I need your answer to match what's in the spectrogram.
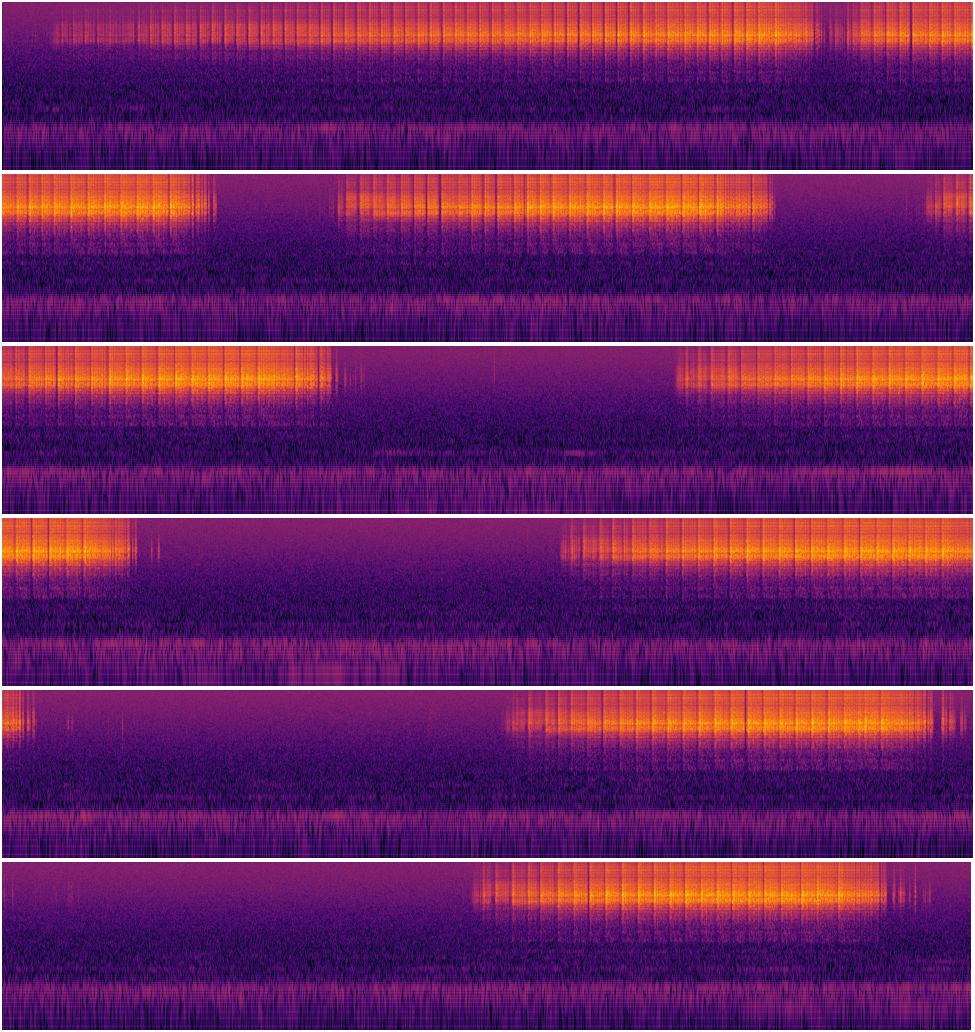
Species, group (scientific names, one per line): Chorthippus biguttulus
Orthoptera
